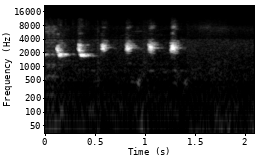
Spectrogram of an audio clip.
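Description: A bird chirping in a quick, even series of short chirps, about four a second, that stops about a second and a half in.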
